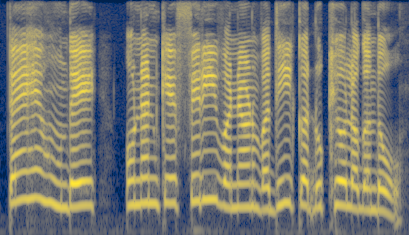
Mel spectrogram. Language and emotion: Sindhi, neutral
